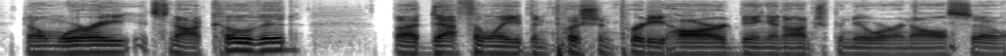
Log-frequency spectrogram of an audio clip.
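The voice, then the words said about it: Slightly hoarse voice. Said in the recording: “I have a little bit of a hoarse throat right now ... a little bit under the weather here”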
